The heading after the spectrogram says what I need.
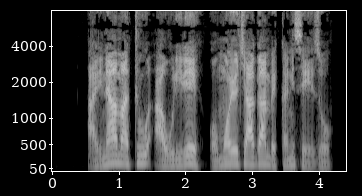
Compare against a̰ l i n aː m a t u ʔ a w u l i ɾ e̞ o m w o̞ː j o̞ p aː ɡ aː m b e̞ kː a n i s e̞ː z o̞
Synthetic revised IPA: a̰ l i n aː m a t u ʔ a w u l i ɾ e̞ o m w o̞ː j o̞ c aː ɡ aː m b e̞ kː a n i s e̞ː z o̞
